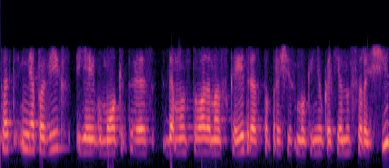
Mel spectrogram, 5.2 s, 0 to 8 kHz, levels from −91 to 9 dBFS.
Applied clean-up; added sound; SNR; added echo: none; none; none; none.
